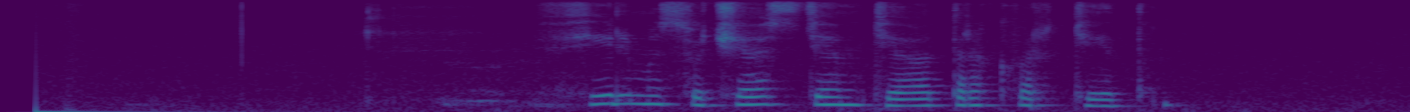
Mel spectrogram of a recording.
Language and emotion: Russian, sad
